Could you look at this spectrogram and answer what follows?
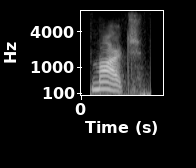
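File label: "march", American English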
